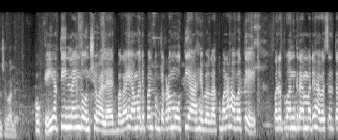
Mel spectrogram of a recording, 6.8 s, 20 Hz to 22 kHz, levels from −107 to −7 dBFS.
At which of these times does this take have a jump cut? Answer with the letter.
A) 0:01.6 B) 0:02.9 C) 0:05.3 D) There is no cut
D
